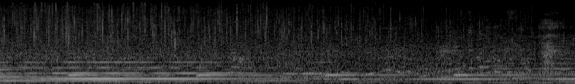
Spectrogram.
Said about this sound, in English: And it's pouring.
